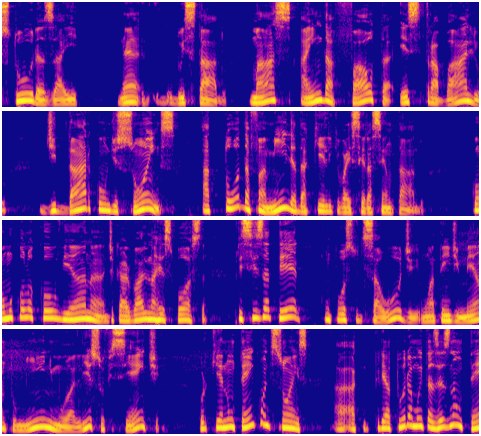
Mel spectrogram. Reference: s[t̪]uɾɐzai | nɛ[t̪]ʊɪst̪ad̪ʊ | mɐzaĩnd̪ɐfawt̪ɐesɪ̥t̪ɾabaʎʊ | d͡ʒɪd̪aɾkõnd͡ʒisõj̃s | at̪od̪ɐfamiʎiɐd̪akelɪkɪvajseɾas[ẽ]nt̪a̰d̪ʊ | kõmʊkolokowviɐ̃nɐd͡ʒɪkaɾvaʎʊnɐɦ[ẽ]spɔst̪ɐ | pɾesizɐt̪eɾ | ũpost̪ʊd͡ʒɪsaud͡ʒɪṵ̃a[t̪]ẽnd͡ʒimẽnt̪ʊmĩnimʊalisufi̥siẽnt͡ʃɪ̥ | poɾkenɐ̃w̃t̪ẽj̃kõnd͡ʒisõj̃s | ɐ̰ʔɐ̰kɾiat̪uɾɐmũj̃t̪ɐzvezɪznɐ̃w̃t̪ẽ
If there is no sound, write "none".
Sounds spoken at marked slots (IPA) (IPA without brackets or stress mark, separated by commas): t̪, d̪, ẽ, e, t̪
